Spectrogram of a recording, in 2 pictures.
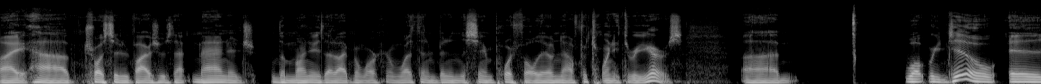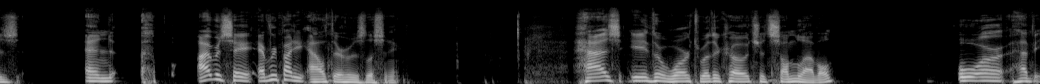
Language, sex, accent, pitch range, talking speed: English, male, American, 100-155 Hz, 140 wpm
